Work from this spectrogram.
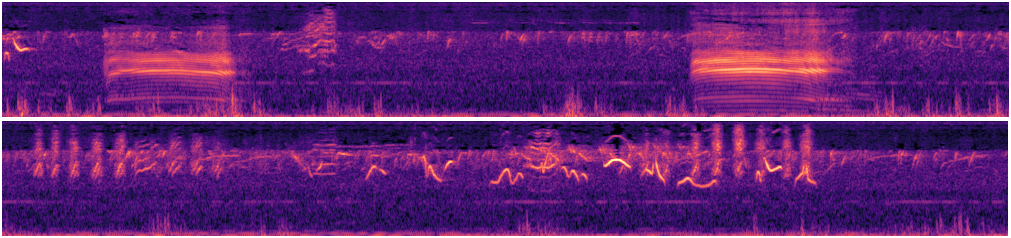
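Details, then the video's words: Dozens of tame cattle of mixed colours roam a muddy rice field in soft morning sun, grazing; two drawn-out harmonic moos about four seconds apart, with constant low rumbling background noise and scattered bird chirps. "Suara Sapi Moo"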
